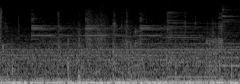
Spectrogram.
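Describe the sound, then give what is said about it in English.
A steady, low ship's engine hum drones continuously, dense rumble in the bass with a faint high whine and some mechanical rattling on top, no talking. “It is the best sounding engine.”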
